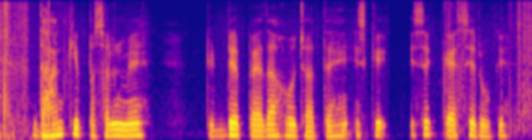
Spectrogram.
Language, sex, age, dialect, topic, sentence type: Hindi, male, 25-30, Garhwali, agriculture, question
